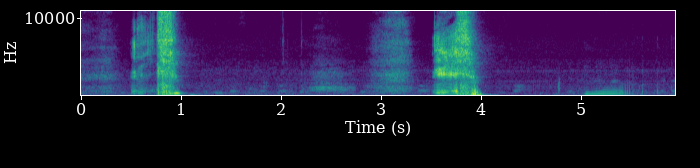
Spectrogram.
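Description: Two loud, forceful sneezes, each with a quick breath drawn in first, plus softer breathy sounds between them; ordinary sneezing.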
